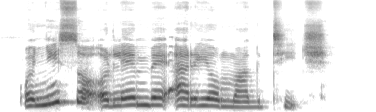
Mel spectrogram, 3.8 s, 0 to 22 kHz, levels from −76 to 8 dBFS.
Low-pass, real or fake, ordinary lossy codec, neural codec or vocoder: none; fake; none; vocoder, 44.1 kHz, 128 mel bands, Pupu-Vocoder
